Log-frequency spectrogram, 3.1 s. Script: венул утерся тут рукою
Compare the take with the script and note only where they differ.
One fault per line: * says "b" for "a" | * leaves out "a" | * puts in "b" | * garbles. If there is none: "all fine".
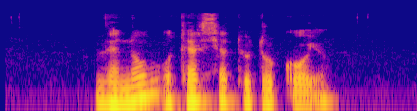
all fine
